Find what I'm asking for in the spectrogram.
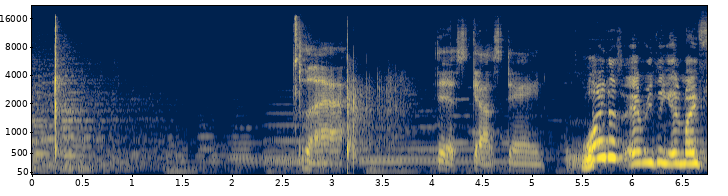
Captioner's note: groans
